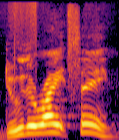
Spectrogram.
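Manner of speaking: high, earnest appeal; pleading. Acted. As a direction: urge it like a plea for repentance. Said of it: "God is pleading with Cain".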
